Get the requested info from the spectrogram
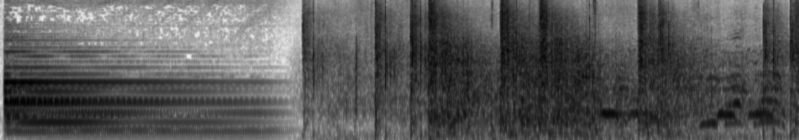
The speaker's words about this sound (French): Bon, et eh bien la fin d'année anticarcérale était plutôt belle, il faut le dire. On a eu droit à de magnifiques feux d'artifice en plein dans les miradors de Valence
